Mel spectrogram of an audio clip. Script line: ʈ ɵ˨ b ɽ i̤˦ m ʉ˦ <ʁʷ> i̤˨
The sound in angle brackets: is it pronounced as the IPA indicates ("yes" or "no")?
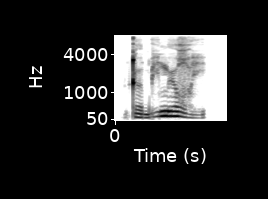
yes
